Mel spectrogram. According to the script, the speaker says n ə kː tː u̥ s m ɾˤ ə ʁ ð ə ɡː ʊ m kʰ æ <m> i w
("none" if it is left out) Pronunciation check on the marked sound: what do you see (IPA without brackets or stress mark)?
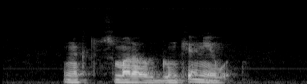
n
